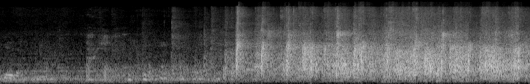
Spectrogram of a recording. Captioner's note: audience applauds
